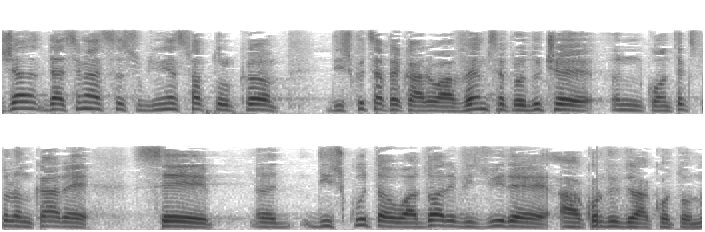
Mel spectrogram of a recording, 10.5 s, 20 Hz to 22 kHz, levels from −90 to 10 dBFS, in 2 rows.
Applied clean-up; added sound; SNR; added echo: none; none; none; none.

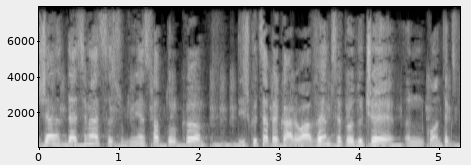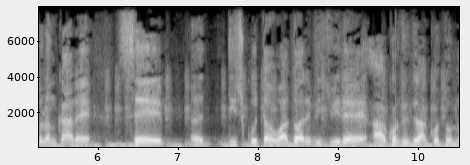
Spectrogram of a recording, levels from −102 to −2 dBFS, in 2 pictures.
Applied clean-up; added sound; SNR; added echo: none; Electric guitar; 11 dB; none.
